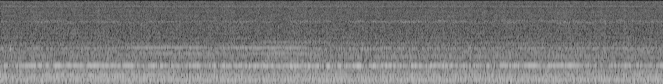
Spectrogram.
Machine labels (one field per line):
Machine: pump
